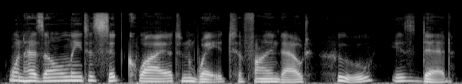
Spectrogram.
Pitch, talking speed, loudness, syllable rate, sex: 145 Hz, 180 wpm, -16 LUFS, 4.0 syllables/s, male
